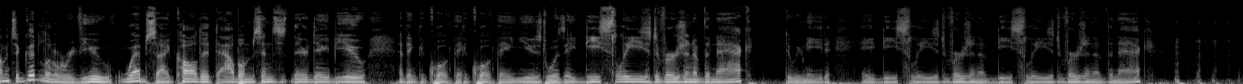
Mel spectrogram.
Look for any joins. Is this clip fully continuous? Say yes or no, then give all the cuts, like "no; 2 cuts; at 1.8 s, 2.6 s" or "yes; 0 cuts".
no; 4 cuts; at 2.1 s, 4.6 s, 8.0 s, 9.9 s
